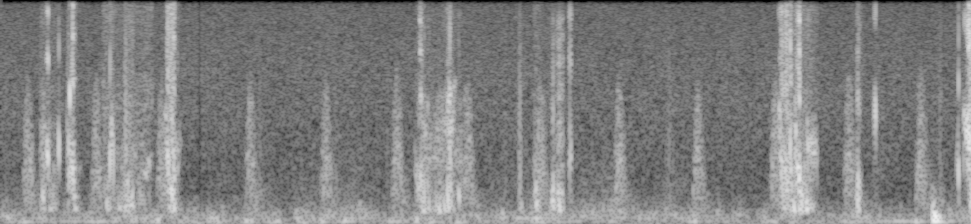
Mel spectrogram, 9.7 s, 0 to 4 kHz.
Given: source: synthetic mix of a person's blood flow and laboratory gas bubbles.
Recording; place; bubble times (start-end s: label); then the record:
Doppler ultrasound of blood flow; subclavian vein
0.39-0.62 s: bubbles
0.66-0.82 s: bubbles
1.02-1.53 s: bubbles
1.63-1.81 s: bubbles
4.14-4.64 s: bubbles
5.32-5.42 s: bubbles
5.49-5.65 s: bubbles
5.68-5.73 s: bubbles
7.77-8.18 s: bubbles
8.54-8.63 s: bubbles
8.72-8.78 s: bubbles
9.54-9.72 s: bubbles
From the record:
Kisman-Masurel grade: 223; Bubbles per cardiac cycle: several, 3 to 8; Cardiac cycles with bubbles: 10 to 50%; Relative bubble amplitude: loud (0.450 to 0.775); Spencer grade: 2 (many but less than half of the cardiac periods contain bubble signals, singularly or in groups); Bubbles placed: anywhere in the cardiac cycle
